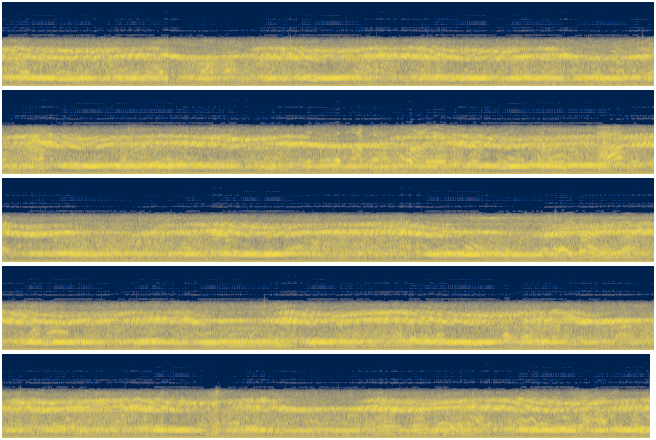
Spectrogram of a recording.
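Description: A spinning one-sided Chinese yoyo (kongzhu) whistling, with a high two-note whistle that swoops up and down every two to three seconds as the spin speed rises and falls on the string. Beneath it runs a steady, pulsing lower hum.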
